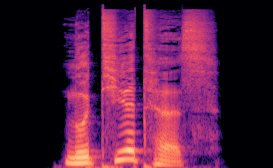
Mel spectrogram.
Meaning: strong/mixed nominative/accusative neuter singular of notiert
- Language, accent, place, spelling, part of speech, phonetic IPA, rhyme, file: German, Germany, Berlin, notiertes, adjective, [noˈtiːɐ̯təs], -iːɐ̯təs, De-notiertes.ogg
